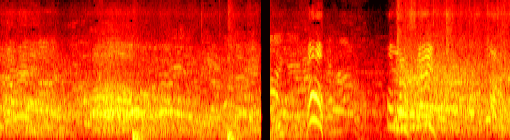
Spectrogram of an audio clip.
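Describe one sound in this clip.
A crowd of spectators chants and shouts outdoors.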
